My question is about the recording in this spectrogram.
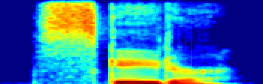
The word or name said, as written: skater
